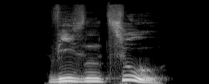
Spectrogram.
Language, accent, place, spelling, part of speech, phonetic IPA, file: German, Germany, Berlin, wiesen zu, verb, [ˌviːsn̩ ˈt͡suː], De-wiesen zu.ogg
- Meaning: inflection of zuweisen: 1. first/third-person plural preterite 2. first/third-person plural subjunctive II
